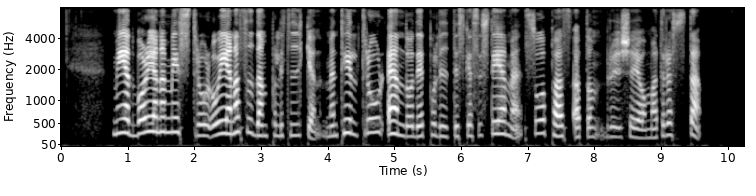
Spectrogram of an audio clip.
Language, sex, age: Swedish, female, 23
